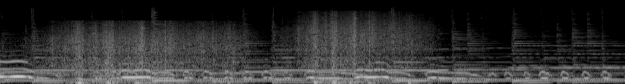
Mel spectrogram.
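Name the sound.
owl hooting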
